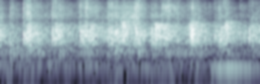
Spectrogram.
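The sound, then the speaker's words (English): A crowd claps steadily during a church sermon, the dense applause carrying a loose pulsing rhythm of overlapping hand claps at moderate loudness, with no one speaking over it. “Yeah, you can clap.”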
